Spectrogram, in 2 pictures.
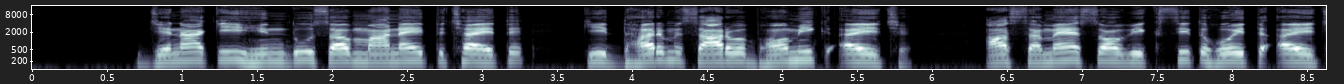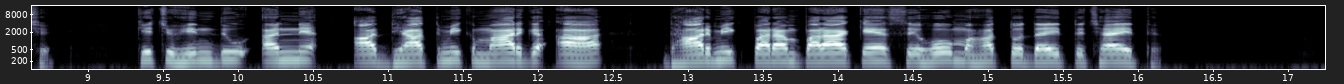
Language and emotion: Maithili, neutral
